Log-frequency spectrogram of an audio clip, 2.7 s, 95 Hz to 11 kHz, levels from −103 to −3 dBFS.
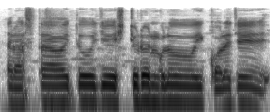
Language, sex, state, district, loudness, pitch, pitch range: Bengali, male, West Bengal, Jalpaiguri, -17 LUFS, 145 Hz, 135-145 Hz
